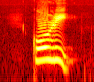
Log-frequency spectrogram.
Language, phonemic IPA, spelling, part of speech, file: Tamil, /koːɻiː/, கோழி, noun, Ta-கோழி.ogg
- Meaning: chicken, gallinaceous fowl, poultry; (especially) hen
